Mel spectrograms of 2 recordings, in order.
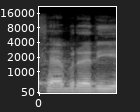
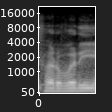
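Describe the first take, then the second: First: It is said as febrari, the English form. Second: It is said as farvari, the Urdu form. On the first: "लेकिन English में" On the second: "Urdu में जनवरी फरवरी है ना"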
